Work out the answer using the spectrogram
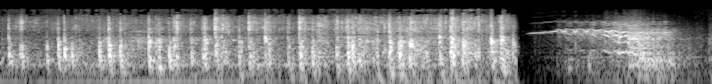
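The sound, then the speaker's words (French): A horse gallops in a forest, its rapid, irregular hoofbeats pounding loudly for about five seconds before stopping abruptly, followed by a high, quavering whinny. “Soudain, le jeune roi entendit le son saccadé des sabots d'un autre cheval.”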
